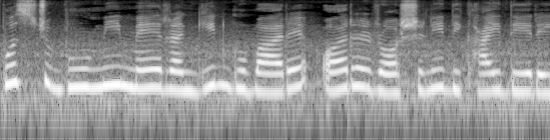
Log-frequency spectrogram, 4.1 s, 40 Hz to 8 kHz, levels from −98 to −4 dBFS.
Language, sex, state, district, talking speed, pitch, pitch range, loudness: Hindi, female, Jharkhand, Garhwa, 130 wpm, 280 Hz, 255-300 Hz, -12 LUFS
